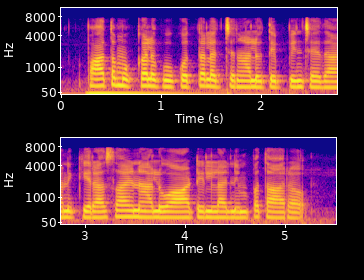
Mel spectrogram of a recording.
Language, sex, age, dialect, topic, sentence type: Telugu, female, 18-24, Southern, agriculture, statement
